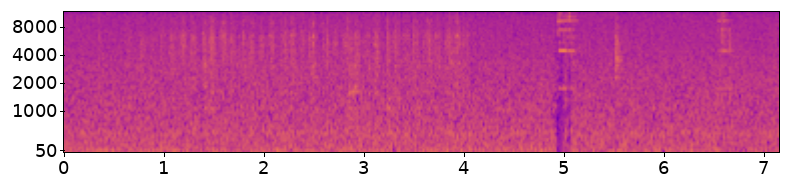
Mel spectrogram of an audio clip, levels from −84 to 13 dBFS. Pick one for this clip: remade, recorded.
recorded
